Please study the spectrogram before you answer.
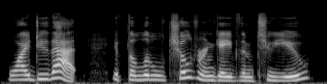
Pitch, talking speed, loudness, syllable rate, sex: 215 Hz, 200 wpm, -18 LUFS, 4.9 syllables/s, female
